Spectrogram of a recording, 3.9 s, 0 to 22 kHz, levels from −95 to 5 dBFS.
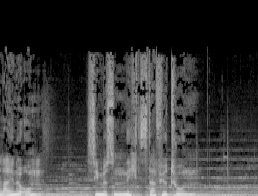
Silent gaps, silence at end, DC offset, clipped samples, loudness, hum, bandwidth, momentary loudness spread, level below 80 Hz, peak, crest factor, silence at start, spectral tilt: none; 0 s; under 0.1%; under 0.1%; -16 LUFS; none; 17 kHz; 13 LU; -22 dBFS; 0 dBFS; 14 dB; 0 s; -5.5 dB/octave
